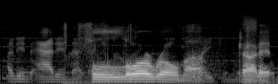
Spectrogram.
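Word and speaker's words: Floaroma: Floroma. Got it. Like aroma and floral.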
